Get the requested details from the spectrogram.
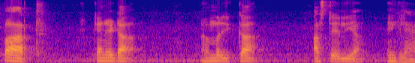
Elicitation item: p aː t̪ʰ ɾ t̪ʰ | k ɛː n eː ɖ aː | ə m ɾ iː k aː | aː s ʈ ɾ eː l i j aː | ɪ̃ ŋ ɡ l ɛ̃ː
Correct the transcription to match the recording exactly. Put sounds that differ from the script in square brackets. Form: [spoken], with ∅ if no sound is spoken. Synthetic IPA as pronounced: p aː [∅] ɾ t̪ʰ | k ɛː n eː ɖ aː | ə m ɾ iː k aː | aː s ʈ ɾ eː l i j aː | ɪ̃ ŋ ɡ l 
